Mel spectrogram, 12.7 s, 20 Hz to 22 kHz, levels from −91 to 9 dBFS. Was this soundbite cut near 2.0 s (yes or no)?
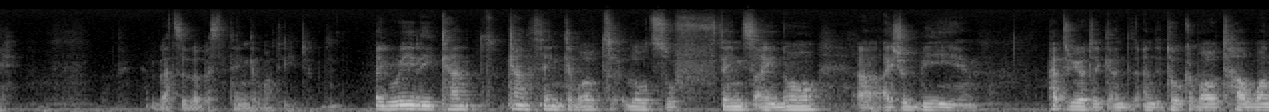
yes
